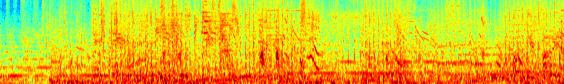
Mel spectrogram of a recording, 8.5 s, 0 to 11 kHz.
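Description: Dense, continuous automatic gunfire rattles through a tense Metal Gear Solid 2 cutscene, loud and relentless with sharp cracks, clattering impacts and metallic pings layered over a steady roar.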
